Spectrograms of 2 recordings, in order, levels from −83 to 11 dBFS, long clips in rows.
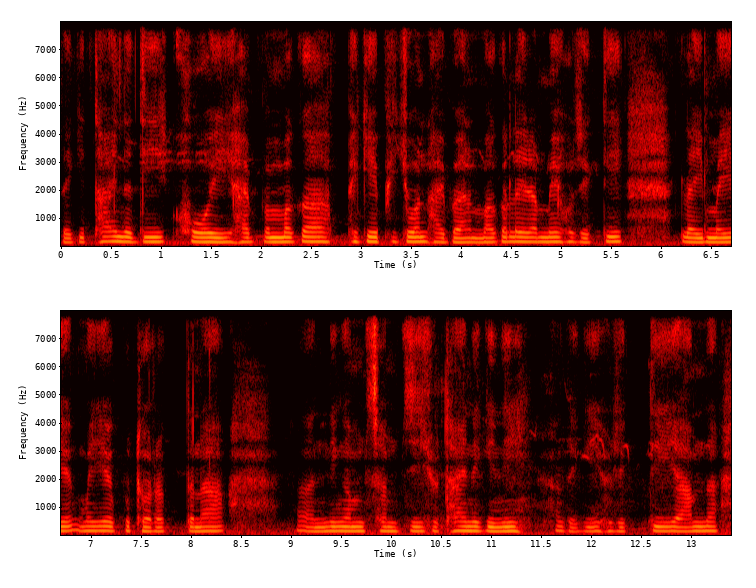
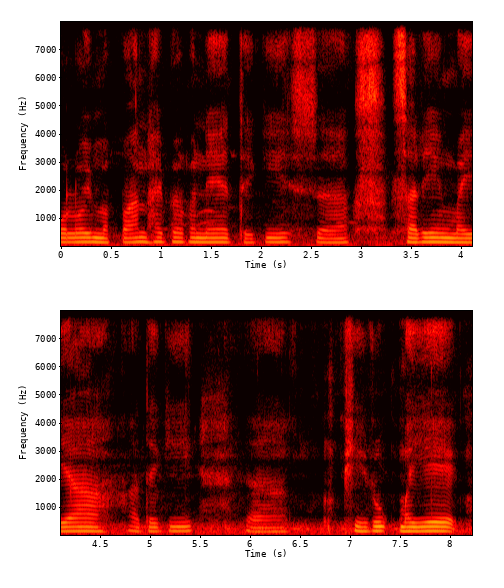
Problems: background sounds at intervals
